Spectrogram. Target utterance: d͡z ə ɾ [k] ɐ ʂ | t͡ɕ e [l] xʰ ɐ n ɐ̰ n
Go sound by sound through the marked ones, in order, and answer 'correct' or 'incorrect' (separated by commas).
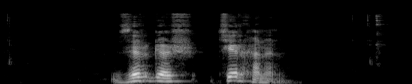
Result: incorrect, incorrect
